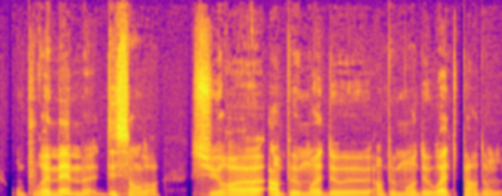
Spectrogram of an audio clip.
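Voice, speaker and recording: In a very clean recording with a silent background, a man speaks at a fairly slow pace and medium pitch, with ordinary pitch variation and a dry, close sound with no echo. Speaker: tech YouTuber, PC hardware reviewer. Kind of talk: tutorial. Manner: hesitant, many fillers.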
